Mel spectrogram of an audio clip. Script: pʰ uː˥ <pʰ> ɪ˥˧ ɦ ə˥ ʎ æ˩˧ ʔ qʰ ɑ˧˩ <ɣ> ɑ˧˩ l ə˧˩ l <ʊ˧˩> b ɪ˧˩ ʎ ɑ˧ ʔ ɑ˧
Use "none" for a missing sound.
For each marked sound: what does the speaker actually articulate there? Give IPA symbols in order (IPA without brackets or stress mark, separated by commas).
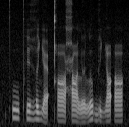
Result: pʰ, ħ, ʊ˥˧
